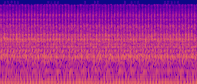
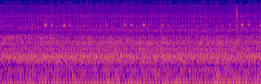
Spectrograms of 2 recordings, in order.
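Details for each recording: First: Car engine idling after new belt and water pump installed to redo a dealer's poor work, top cover not yet fitted: steady even idle, smooth low pulse, light belt hum, no knocks or squeals; brand new and quiet, normal idle. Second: Idle with a faint steady high chirping whir that persists with the alternator belt disconnected, ruling out the alternator; worn water pump bearing suspected.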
